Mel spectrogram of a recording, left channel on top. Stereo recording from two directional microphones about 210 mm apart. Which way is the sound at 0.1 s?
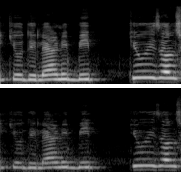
45° left (ahead or behind).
